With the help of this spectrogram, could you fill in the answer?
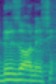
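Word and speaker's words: dishonest: आपको मिल गया डिशऑनेस्ट ऑनेस्ट डिशऑनेस्ट silent होता है लेकिन लिखते हैं बेईमान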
